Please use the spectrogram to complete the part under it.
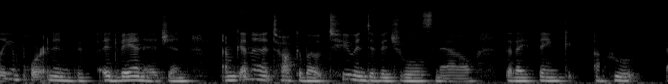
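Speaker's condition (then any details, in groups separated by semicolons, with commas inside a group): No condition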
